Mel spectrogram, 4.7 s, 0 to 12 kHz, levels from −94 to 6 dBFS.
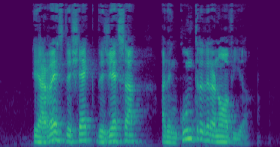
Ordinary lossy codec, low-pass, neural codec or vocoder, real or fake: MP3, 64 kbps; 10.8 kHz; none; real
